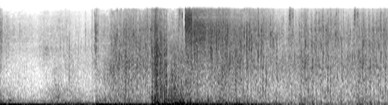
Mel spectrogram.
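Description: Logo-sting sound effects for a wall breaking apart: a deep low rumble and boom, with a heavy crashing impact about two and a half seconds in, then fading away.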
